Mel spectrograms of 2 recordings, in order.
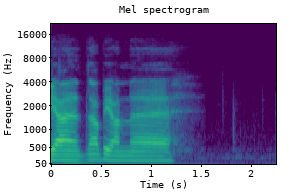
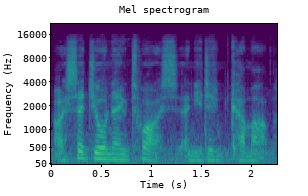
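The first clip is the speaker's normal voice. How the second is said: normal talking voice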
